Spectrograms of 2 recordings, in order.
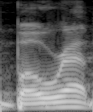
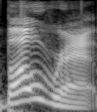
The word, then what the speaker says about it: Borat: The Bo Rat movie.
